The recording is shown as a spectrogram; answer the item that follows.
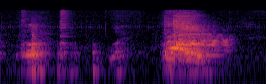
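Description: Speech from a played-back video: a young man's voice saying 'What? What?', the second one shouted loudly about two and a half seconds in.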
